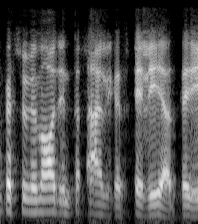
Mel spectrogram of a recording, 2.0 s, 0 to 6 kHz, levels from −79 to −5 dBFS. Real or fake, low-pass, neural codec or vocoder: fake; 5.4 kHz; codec, 16 kHz, 0.8 kbps, ZipCodec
